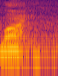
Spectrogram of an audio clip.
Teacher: you'll also hear the ah sound before a y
